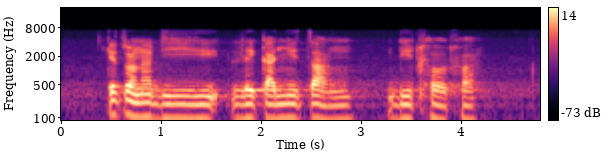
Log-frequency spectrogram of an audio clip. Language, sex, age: Tswana, male, 19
